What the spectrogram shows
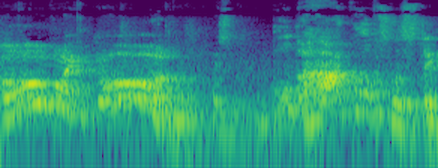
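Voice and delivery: high, drawn-out, exasperated wail of frustration.

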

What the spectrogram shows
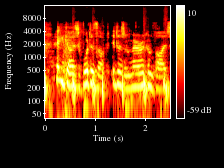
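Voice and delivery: put-on crazy British accent. Greeting viewers at the start of the video: sounding like a crazy British guy. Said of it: "I sounded like a British crazy guy".

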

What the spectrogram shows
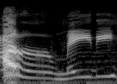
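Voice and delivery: talking like a pirate. Joking mid-game that it's Talk Like a Pirate Day: pirate voice. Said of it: "Talk like a pirate day".

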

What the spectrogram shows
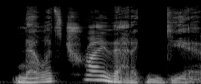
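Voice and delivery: put-on dead-calm, menacing voice with hateful undertone. Retelling a duel scene, quoting her answer to Anakin with mock deadly calm hatred. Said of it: "with this deadly calm and an undertone of hatred".

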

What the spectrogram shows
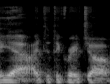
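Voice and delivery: ordinary talk

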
